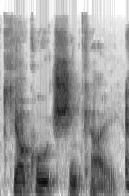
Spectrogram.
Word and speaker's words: Kyokushinkai: Kyokushinkai.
